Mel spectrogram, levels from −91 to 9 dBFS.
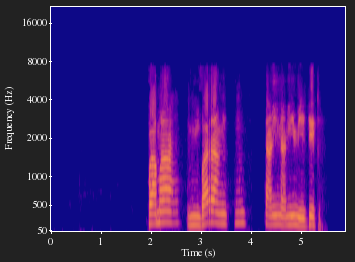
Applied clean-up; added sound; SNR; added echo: neural mask model DeepFilterNet 3.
